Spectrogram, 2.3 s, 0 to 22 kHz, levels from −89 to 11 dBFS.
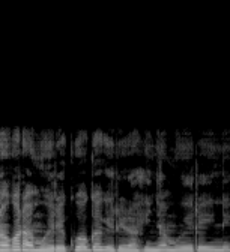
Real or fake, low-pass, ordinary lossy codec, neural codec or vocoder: fake; 10.8 kHz; none; vocoder, 24 kHz, 100 mel bands, Vocos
